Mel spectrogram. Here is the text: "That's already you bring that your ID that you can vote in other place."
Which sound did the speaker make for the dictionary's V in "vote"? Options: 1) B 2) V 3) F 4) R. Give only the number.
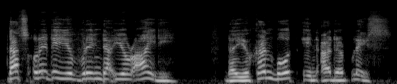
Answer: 1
